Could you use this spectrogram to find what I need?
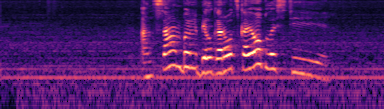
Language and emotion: Russian, positive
